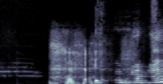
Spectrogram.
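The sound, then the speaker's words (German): A tomcat meows loudly, two drawn-out, wavering calls in quick succession after a faint tone at the start, with no talking over them. “Kümmert sich da jemand um den Kater.”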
